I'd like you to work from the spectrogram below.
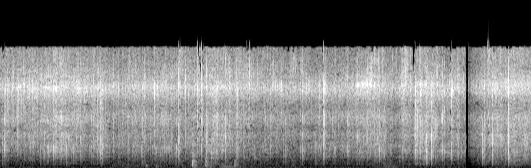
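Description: Pumpkin greens, stems and leaves sizzle steadily in a pan with eggplant and green chillies, a continuous close hiss punctuated by crinkling stirs and small crackles, with no talking.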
